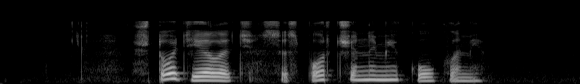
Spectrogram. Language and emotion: Russian, sad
